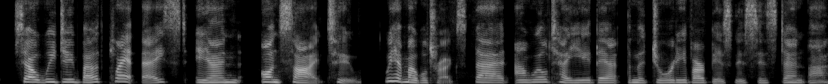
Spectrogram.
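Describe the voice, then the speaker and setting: A woman with a Texas accent speaks at a moderate pace and medium pitch, with ordinary pitch variation. The recording is very clean with a silent background and a dry, close sound with no echo. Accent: Texas twang. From Texas panhandle. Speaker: business owner. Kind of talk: podcast interview. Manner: casual, conversational.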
